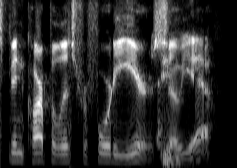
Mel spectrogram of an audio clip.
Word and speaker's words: Karpeles: so it's like a Karpeles, right? It's like I'm sorry, you think Vince pronounced it properly or took the time? Sorry. Karpeles, carpal tunnel syndrome. That's what I remember it now as.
